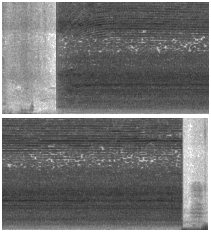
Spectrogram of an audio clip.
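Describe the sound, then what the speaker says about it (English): A heat gun blows steadily to shrink heat-shrink tubing over soldered wires during a generator installation in a school bus conversion, a loud even whoosh with a low hum running for about seven seconds before cutting off. "They're soldered and ready for the heat gun to shrink the shrink wrap."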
